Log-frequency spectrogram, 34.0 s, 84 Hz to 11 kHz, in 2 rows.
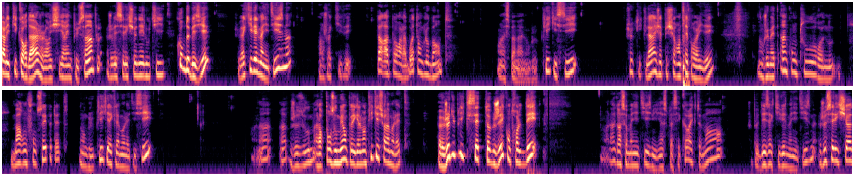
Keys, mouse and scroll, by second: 5.0 click, 5.8 click, 7.2 click, 9.3 middle click, 10.7 click, 12.4 click, 13.6 Return, 19.8 middle click, 21.5 click, 22.1 middle click, 22.6 middle click, 24.6 middle click, 25.0 middle click, 27.5 ctrl+d, 27.8-31.6 ctrl+drag, 32.5 click.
